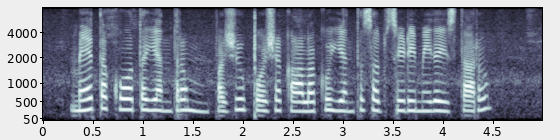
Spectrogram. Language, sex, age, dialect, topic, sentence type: Telugu, female, 41-45, Central/Coastal, agriculture, question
